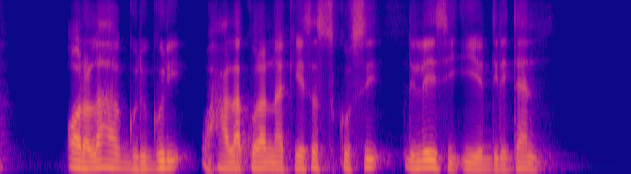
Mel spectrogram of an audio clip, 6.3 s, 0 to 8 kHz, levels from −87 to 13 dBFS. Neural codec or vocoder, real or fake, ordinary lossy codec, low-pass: codec, 16 kHz, about 1 kbps, DyCAST, with the encoder's durations; fake; none; none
